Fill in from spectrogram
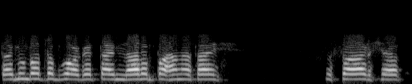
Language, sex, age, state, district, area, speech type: Kashmiri, male, 45-60, Jammu and Kashmir, Anantnag, rural, conversation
